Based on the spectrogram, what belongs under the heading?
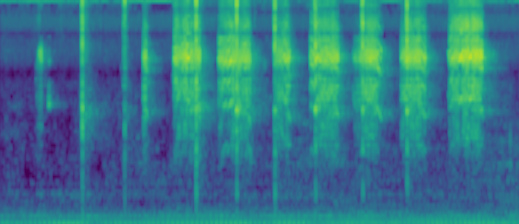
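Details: Long-tailed shrike in training: sharp clicks lead into a run of coarse, buzzy, rasping bursts that grow louder toward the end, over a steady low electrical hum.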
